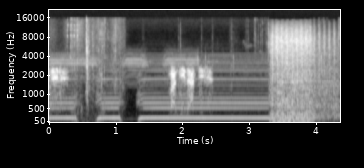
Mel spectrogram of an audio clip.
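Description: An electronic device gives off a series of short steady beeps.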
